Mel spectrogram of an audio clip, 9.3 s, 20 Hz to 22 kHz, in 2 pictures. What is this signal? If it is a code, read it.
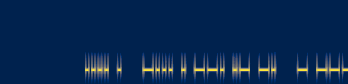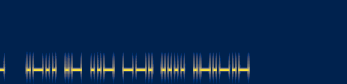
Morse code, heard as a keyed tone, about 28 wpm, 700 Hz. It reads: HE BEGAN TO LAUGH.
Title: Sentences from Top 500 Words 28wpm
